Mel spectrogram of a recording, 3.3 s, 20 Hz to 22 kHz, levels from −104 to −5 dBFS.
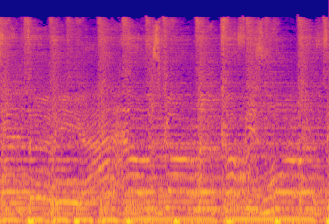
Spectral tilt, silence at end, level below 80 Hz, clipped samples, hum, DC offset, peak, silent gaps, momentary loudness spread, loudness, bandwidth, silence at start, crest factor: -5.5 dB/octave; 0 s; -26 dBFS; under 0.1%; none; under 0.1%; -6 dBFS; none; 2 LU; -21 LUFS; 16.5 kHz; 0 s; 16 dB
